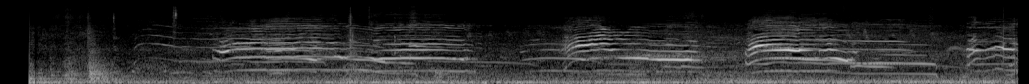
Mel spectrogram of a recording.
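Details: Kitten looking for food, meowing repeatedly: a series of rising-then-falling harmonic meows, several per couple of seconds, some long and wavering, over a low steady background hum.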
